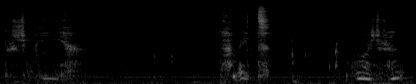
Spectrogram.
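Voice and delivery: hushed, breathless whisper. Acted. Searching woods for missing Belle, frantic whisper. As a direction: whisper so no one hears.

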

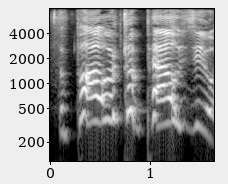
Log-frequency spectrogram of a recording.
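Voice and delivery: loud dramatic exorcist chant; mock exorcist. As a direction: cast it out with grand authority.

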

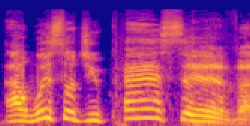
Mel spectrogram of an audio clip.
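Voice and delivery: loud, high outraged yell; exasperated shout. Real, not acted. Gamer yelling at disobedient pet, outraged. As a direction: bellow in despair as it falls. Pet ignores command, dies.

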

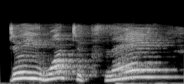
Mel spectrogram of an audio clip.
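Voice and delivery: princess voice. Acted. Princess voiced in told story.

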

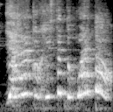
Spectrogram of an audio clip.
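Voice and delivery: high, loud nagging shriek; shrill nagging yell. Retold or imitated. Mom nagging son about his room, high loud yell. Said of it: "en vez de llegar y".

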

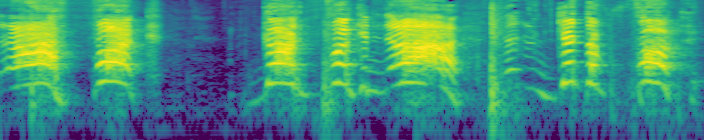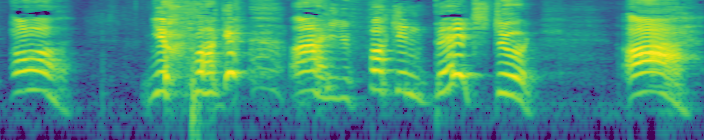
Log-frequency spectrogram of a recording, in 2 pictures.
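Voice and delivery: high pained swearing shouts; swearing tirade. Real, not acted. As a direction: yell curses through the sting. Stung by scorpion, yelling.

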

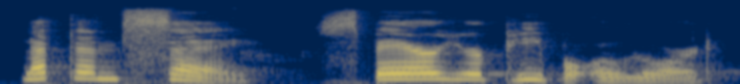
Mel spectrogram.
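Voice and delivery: normal talking voice

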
